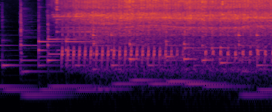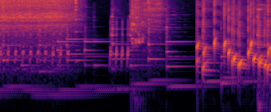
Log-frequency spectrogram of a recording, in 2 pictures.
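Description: Cartoon background music with a stepping bass line. From about a second in until about five seconds, a hissing machine sound effect with rapid clicking. From about seven seconds, a run of quick falling-pitch plop sound effects as the machine pops out red balls.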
